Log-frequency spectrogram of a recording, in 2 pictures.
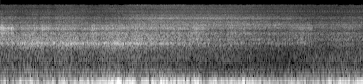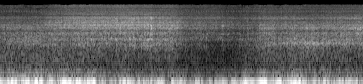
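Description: Wind rumbles and buffets loudly against the microphone.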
